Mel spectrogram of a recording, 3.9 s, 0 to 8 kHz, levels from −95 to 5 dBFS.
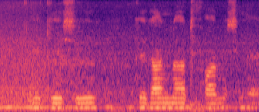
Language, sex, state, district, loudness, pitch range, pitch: Hindi, male, Haryana, Jhajjar, -19 LUFS, 130-135 Hz, 130 Hz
